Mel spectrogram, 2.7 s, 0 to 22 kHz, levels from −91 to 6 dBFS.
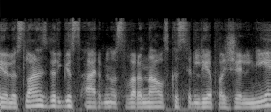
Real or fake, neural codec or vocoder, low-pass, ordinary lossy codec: fake; codec, 24 kHz, 3 kbps, HILCodec; 10.8 kHz; Opus, 24 kbps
